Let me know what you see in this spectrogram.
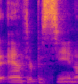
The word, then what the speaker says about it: Anthropocene: Yeah, it's pronounced differently depending on which side of the Atlantic you're on, actually. – What is it on our side of the Atlantic? – It's usually pronounced the Anthropocene on our side of the Atlantic.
